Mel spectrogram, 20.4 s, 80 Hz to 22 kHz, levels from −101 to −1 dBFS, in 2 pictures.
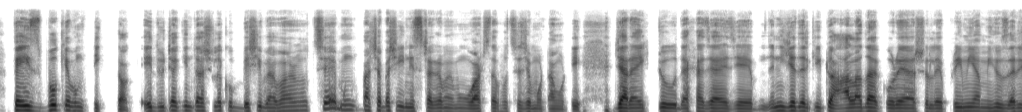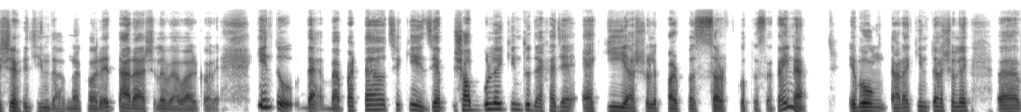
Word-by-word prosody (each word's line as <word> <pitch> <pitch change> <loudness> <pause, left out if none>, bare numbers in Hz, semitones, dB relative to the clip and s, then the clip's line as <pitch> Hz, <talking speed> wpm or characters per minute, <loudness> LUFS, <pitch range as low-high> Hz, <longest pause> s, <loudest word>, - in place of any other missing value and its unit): Facebook 155 +1 +7
এবং 140 -2 -1
TikTok। - - -4 0.2
এই 130 - +4
২ 135 - -3
টা - - +5
কিন্তু 150 -1 -3
আসলে 145 +2 -4
খুব 140 -3 -7
বেশি 145 - -1
ব্যবহার 135 +4 -1
হচ্ছে 155 +6 -5
এবং 170 -5 -5 0.2
পাশাপাশি 150 -1 -1
Instagram 120 +1 0
এবং 115 - -8
Whatsapp 110 0 0
হচ্ছে 110 +1 -10
যে - - +1
মোটামুটি 100 -2 -5 0.4
যারা 120 -1 +9
একটু 130 - -2 0.2
দেখা 115 +2 -1
যায় 110 -1 +4
যে 110 - +1 0.4
নিজেদেরকে 135 -2 +2
একটু 120 - +4
আলাদা 125 +1 +6
করে 115 0 +3
আসলে 110 +1 -3
premium 130 0 0
user 115 -1 +1
হিসেবে 130 +1 +1
চিন্তাভাবনা 105 -4 -7
করে 100 +2 -2 0.2
তারা 115 -2 +4
আসলে 105 -1 -4
ব্যবহার 95 0 -3
করে। - - -10 0.4
কিন্তু 280 +3 +5 0.2
ব্যা - - +3 0.2
ব্যাপারটা 150 +3 -1
হচ্ছে 175 0 -6
কি? 180 - +1 0.2
যে 140 - +4 0.2
সবগুলোই 165 +4 +3
কিন্তু 180 -2 -1
দেখা 135 +2 -4
যায় 135 -2 -1 0.2
একই 135 +4 -4
আসলে 120 +2 -3
purpose 105 0 -1
serve - - +2
করতেছে। - - -6
তাই - - +3
না? - - +4 0.5
এবং 135 +1 +7 0.2
তারা 120 +2 -1
কিন্তু 145 -2 -5
আসলে 140 +1 -1 0.4
এ - - +2
125 Hz, 180 wpm, -24 LUFS, 110-145 Hz, 0.5 s, যারা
